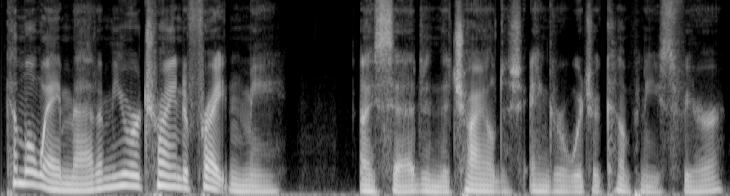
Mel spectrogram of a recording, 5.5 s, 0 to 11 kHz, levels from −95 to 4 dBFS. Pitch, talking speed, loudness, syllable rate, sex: 115 Hz, 195 wpm, -19 LUFS, 5.8 syllables/s, male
